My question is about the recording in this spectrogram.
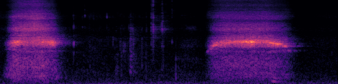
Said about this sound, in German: Die Woche haben wir versucht, auf den Händen zu pfeifen.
